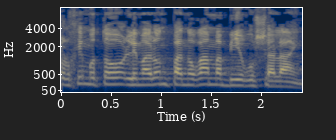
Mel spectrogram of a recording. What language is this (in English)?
Hebrew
